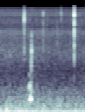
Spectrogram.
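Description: Chickens clucking in the survival video game Subsistence, a couple of short quiet clucks over a steady low background ambience.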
